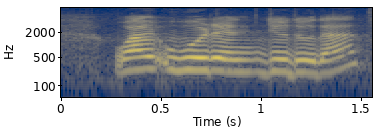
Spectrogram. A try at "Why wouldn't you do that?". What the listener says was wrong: Do is much more hard. The sound is hard. D.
